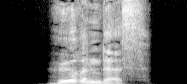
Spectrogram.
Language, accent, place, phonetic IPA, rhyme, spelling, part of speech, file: German, Germany, Berlin, [ˈhøːʁəndəs], -øːʁəndəs, hörendes, adjective, De-hörendes.ogg
- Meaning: strong/mixed nominative/accusative neuter singular of hörend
